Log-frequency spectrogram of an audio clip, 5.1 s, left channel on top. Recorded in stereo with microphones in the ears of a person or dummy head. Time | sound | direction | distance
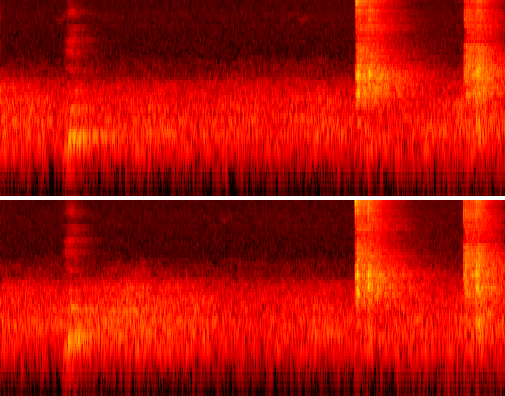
0.6 | breathing | 70° right (ahead or behind) | 3 m
3.5 | a camera shutter | 70° right (ahead or behind) | 1.8 m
